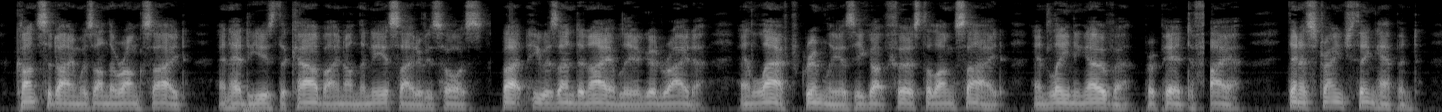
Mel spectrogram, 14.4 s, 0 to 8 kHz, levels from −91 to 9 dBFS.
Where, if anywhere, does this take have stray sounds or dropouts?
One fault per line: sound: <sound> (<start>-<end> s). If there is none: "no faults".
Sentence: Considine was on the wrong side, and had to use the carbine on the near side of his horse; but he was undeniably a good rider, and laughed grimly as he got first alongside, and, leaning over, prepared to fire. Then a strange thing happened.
sound: dropout (12.0-12.1 s)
